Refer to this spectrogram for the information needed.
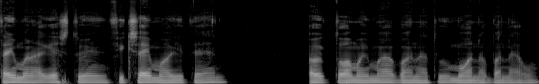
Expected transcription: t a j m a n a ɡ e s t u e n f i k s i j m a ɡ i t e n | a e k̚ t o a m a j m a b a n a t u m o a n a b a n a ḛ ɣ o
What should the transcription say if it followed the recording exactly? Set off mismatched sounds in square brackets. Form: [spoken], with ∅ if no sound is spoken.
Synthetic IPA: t a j m a n a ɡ e s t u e n f i k s [a] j m a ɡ i t e n | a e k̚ t o a m a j m a b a n a t u m o a n a b a n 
